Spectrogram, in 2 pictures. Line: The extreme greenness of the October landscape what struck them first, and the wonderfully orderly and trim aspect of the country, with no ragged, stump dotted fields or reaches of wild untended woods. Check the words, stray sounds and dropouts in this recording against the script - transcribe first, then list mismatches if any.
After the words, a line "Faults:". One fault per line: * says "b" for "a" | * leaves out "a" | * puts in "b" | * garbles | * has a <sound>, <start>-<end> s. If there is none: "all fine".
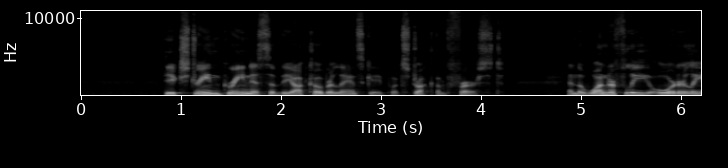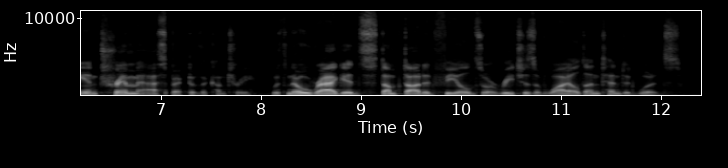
The extreme greenness of the October landscape what struck them first, and the wonderfully orderly and trim aspect of the country, with no ragged, stump dotted fields or reaches of wild untended woods.
Faults:
all fine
